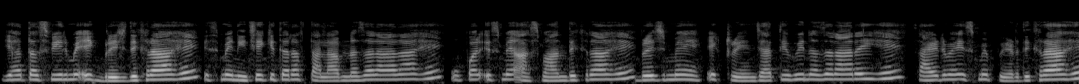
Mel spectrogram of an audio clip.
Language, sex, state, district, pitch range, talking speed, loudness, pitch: Hindi, female, Chhattisgarh, Raigarh, 195-230 Hz, 220 wpm, -28 LUFS, 225 Hz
